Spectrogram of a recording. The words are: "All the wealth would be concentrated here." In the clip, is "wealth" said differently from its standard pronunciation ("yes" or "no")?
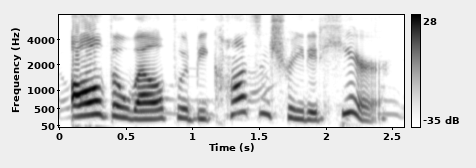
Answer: no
